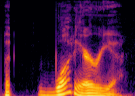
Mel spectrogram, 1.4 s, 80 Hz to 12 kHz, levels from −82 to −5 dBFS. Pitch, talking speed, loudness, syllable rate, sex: 110 Hz, 135 wpm, -15 LUFS, 4.0 syllables/s, male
